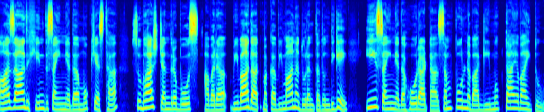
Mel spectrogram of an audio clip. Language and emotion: Kannada, neutral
